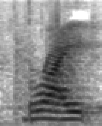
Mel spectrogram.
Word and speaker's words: bright: So chip, we have a ch, we have a ip, like church, cheese, chart, bright. She knew the silent G and H.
